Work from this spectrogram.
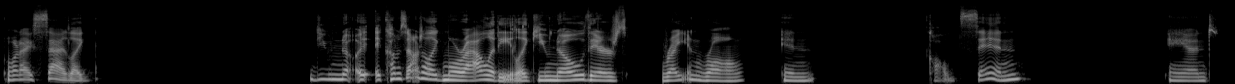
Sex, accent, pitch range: female, American, 170-215 Hz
